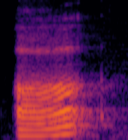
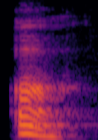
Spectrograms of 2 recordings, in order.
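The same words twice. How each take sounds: First: The pitch rises from low to high. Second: The pitch falls quickly and strongly. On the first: "Your voice should rise just like the car" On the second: "Your voice should also fall quickly and strongly"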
